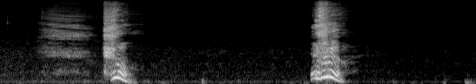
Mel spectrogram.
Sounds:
Sneeze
